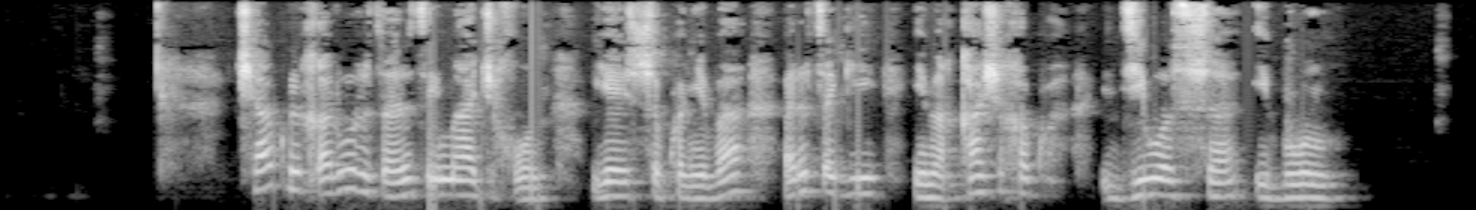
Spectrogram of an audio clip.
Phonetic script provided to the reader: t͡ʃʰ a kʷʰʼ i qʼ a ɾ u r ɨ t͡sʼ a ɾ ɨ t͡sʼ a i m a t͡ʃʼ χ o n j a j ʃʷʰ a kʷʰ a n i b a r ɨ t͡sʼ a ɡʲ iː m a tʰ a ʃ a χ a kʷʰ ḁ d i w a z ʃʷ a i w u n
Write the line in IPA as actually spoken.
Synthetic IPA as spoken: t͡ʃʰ a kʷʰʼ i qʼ a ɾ u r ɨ t͡sʼ a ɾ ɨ t͡sʼ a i m a t͡ʃʼ χ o n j a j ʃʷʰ a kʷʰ a n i b a r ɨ t͡sʼ a ɡʲ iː m a qʰ a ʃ a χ a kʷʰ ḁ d i w a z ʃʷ a i b u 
